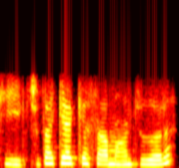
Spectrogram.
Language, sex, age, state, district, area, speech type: Kashmiri, female, 18-30, Jammu and Kashmir, Srinagar, urban, conversation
